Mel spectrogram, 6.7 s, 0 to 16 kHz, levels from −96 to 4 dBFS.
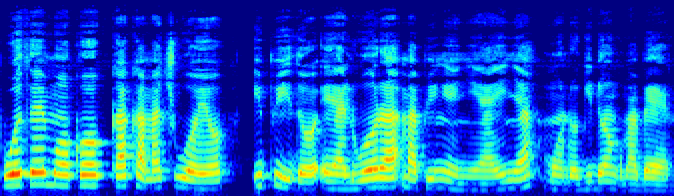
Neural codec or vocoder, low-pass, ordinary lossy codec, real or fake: none; 14.4 kHz; MP3, 64 kbps; real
